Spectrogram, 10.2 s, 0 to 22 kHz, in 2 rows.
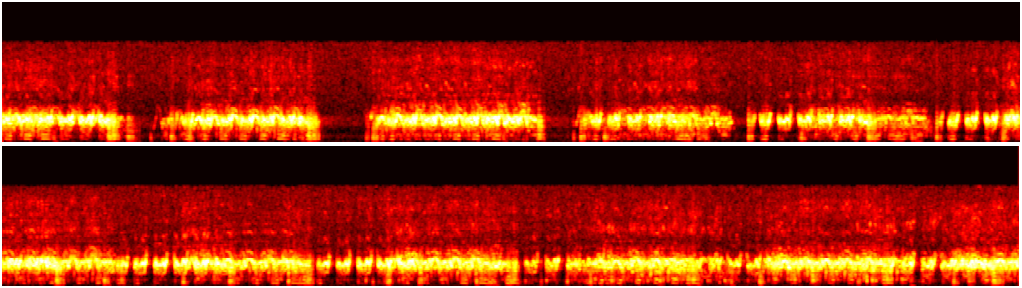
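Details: Black stork nest at feeding time, 26 July, 9:40, with the male delivering fish to the chicks soon after the female's arrival; rasping, breathy hisses come in steady bursts near one per second with short pauses.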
